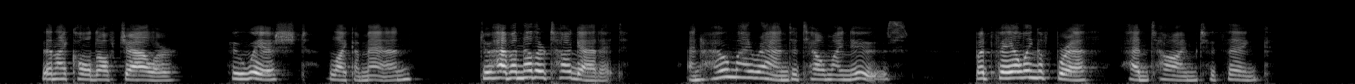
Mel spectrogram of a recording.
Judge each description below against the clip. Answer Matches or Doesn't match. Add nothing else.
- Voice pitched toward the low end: Doesn't match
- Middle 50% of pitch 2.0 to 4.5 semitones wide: Doesn't match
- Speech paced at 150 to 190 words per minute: Doesn't match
